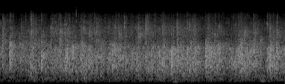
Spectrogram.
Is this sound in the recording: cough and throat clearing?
no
